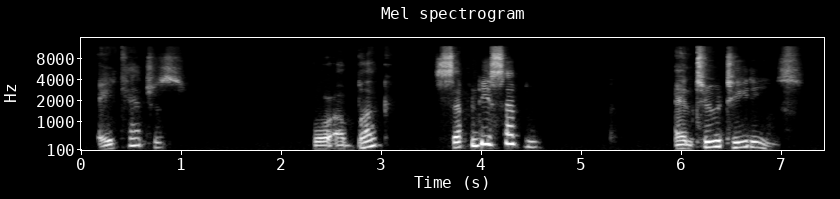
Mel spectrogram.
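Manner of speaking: very slow, deliberate, broken-up halting delivery. Sports recap, stressing one line for listeners: said very slowly. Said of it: "I'm going to say this very slowly".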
